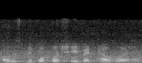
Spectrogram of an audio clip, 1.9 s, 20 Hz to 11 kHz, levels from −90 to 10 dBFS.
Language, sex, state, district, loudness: Hindi, male, Uttar Pradesh, Budaun, -25 LUFS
